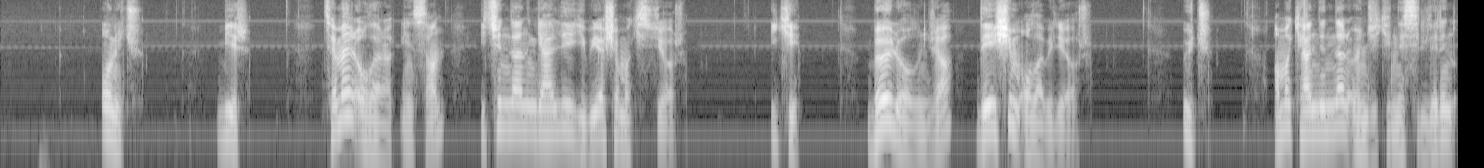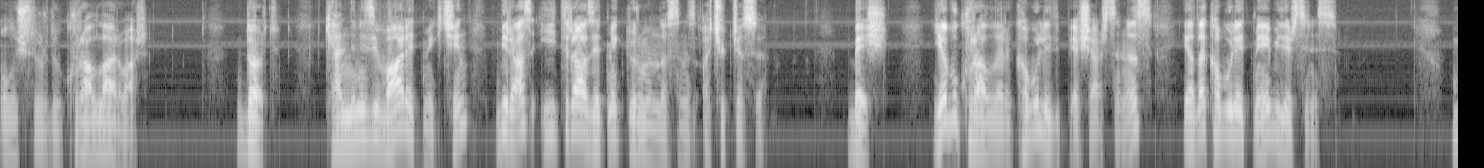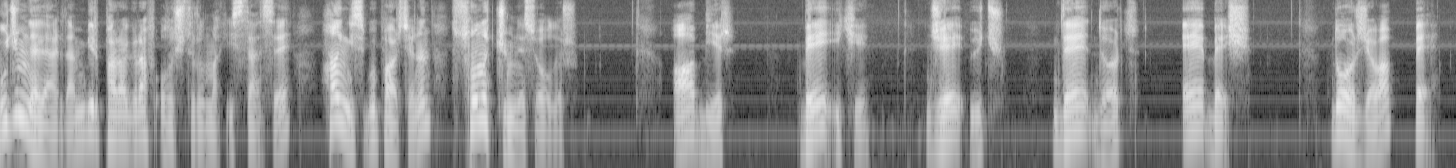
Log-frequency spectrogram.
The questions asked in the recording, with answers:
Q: Bu cümlelerden bir paragraf oluşturulmak istense hangisi bu parçanın sonuç cümlesi olur?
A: Doğru cevap B.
